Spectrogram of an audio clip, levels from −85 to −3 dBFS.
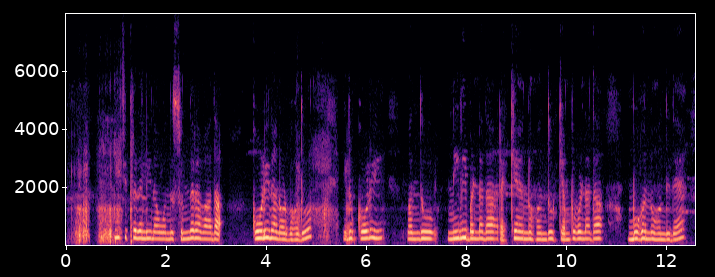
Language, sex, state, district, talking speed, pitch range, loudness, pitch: Kannada, female, Karnataka, Gulbarga, 90 wpm, 220-250 Hz, -16 LUFS, 235 Hz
